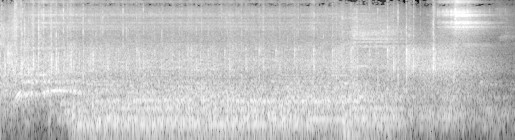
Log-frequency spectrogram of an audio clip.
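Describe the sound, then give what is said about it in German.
A crowd breaks into sustained, loud applause in a church during a service, welcoming the Ortsvorsteher (local head) of Heidelsheim, dense clapping with some cheering that holds steady for several seconds before tapering off at the end. “Begrüßt auch ihn mit viel Applaus bei uns in unserem Gotteshaus.”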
